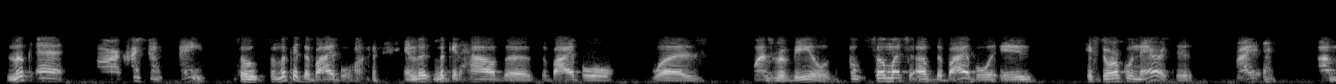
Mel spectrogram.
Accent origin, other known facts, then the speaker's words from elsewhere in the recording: Philadelphia, Pennsylvania, United States; born and raised in Philly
